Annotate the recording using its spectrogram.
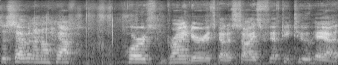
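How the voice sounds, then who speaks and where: With audible room echo and noticeable background noise, a man speaks at a high pitch and a fairly slow pace. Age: 70s. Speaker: butcher. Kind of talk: casual chat. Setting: butcher shop. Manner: halting.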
